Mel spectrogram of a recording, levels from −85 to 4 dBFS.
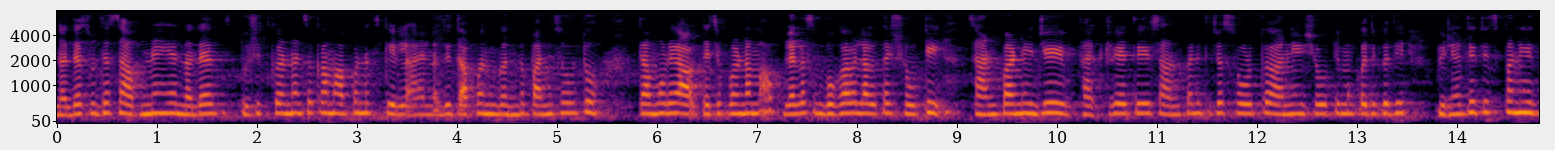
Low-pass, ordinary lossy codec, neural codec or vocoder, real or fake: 7.2 kHz; none; autoencoder, 48 kHz, 128 numbers a frame, DAC-VAE, trained on Japanese speech; fake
